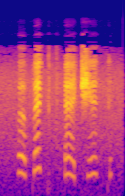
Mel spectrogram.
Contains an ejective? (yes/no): yes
